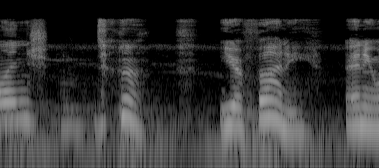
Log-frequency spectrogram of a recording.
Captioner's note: scoffs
